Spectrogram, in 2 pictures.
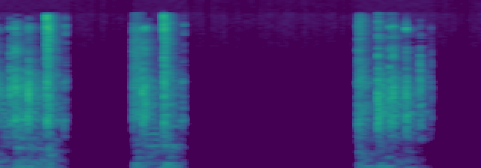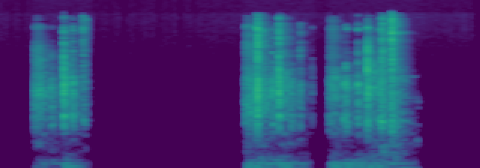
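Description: Typing on a computer keyboard: six short bursts of rapid keystrokes with pauses between them.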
